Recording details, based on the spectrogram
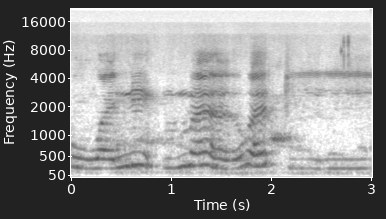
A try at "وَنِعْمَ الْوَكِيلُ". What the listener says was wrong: Pastikan ain tu dia dihidupkan, dia ada dia suara ada tapi dia tak sempurna bunyi mati ain tu. Jangan wani, dia jangan potong terus.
